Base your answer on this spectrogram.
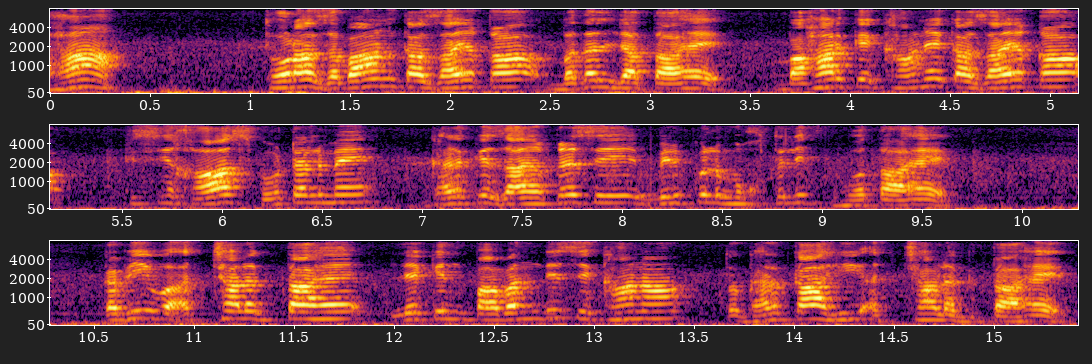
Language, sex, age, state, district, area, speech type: Urdu, male, 18-30, Bihar, Purnia, rural, spontaneous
